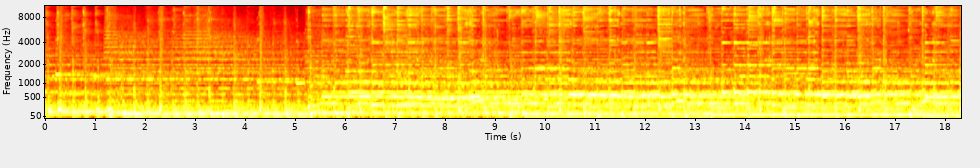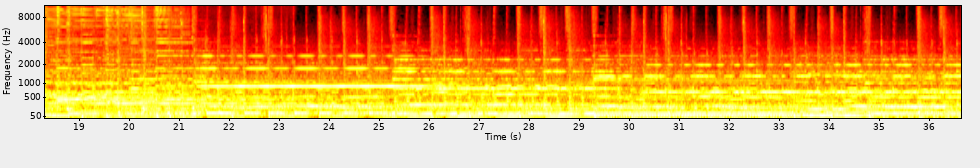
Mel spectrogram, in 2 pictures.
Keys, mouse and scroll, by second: 12.0 ctrl+t, 14.3 alt+shift+click, 24.0 Return, 35.1 ctrl+t, 35.9 alt+shift+click.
